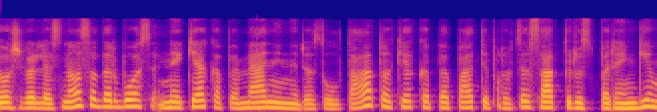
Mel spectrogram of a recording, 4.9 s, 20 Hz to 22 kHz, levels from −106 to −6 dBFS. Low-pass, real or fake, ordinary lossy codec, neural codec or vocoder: 10.8 kHz; fake; AAC, 64 kbps; codec, 24 kHz, 1.2 kbps, DualCodec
